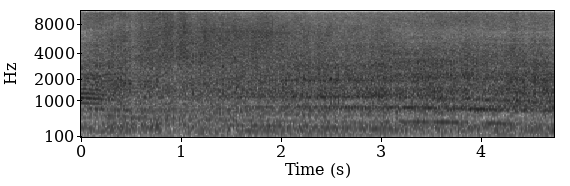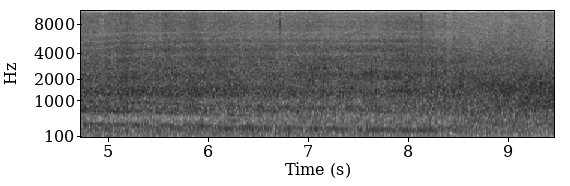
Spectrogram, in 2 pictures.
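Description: A fire engine siren wails, dropping in pitch as it passes and moves away.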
